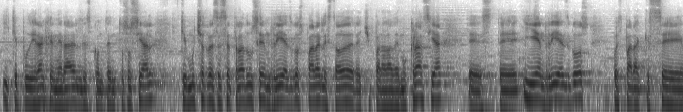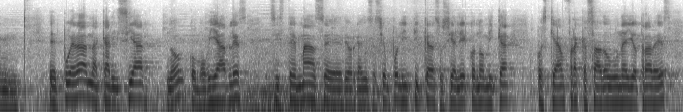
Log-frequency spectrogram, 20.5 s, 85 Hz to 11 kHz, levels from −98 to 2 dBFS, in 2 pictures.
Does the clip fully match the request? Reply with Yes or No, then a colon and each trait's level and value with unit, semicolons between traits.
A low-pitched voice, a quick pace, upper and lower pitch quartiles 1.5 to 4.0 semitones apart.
No: low, 130 Hz; average, 155 wpm; average, 2.8 semitones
